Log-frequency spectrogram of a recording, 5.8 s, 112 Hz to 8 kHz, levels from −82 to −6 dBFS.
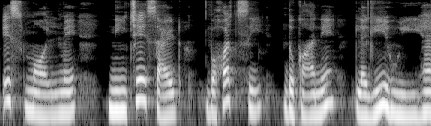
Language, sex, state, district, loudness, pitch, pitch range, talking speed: Hindi, female, Madhya Pradesh, Katni, -16 LUFS, 190 Hz, 170-220 Hz, 115 wpm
